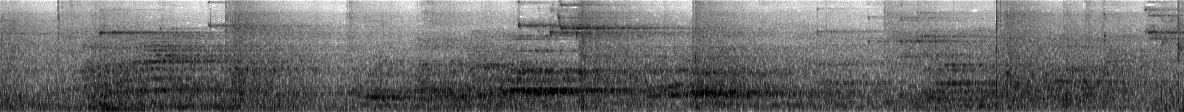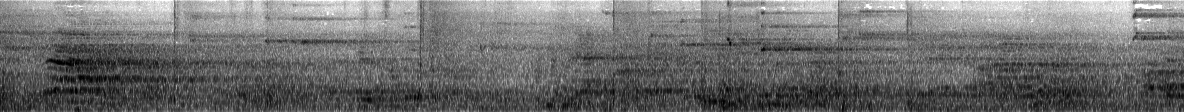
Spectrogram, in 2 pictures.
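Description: Shuttlecocks are struck with rackets in sharp, quick pops.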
